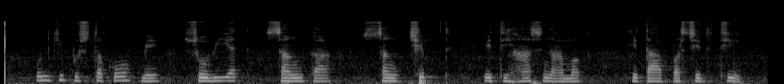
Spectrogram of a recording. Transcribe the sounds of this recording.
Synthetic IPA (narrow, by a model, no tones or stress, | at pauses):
ʊnkipʊst̪əkõmẽ | soːbijət̪ | sə̃ŋɡka | sə̃ŋʃʰɪp̚t̪ | ɪt̪ɪɦaːsnaːməkː | ɪt̪aːbpəɾsɪd̪ʱt̪ʰiː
